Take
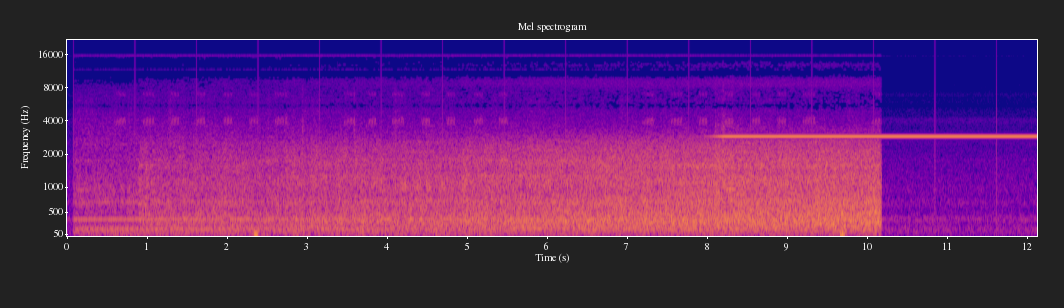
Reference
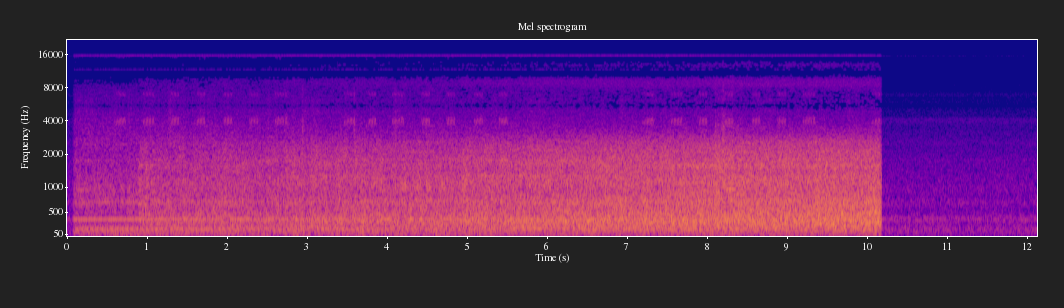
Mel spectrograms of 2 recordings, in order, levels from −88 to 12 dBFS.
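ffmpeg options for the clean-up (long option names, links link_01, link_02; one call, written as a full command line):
ffmpeg -i in.wav -filter_complex "[0:a]adeclick=threshold=4,bandreject=frequency=2900:width=30,asplit=3[link_01][link_02][link_03];[link_01]afade=type=out:start_time=2.32:duration=0.02[link_04];[link_02]highpass=frequency=140:width=0.5412,highpass=frequency=140:width=1.3066,afade=type=in:start_time=2.32:duration=0.02,afade=type=out:start_time=2.44:duration=0.02[link_05];[link_03]afade=type=in:start_time=2.44:duration=0.02[link_06];[link_04][link_05][link_06]amix=inputs=3:normalize=0,asplit=3[link_07][link_08][link_09];[link_07]afade=type=out:start_time=9.65:duration=0.02[link_10];[link_08]highpass=frequency=140:width=0.5412,highpass=frequency=140:width=1.3066,afade=type=in:start_time=9.65:duration=0.02,afade=type=out:start_time=9.77:duration=0.02[link_11];[link_09]afade=type=in:start_time=9.77:duration=0.02[link_12];[link_10][link_11][link_12]amix=inputs=3:normalize=0" out.wav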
